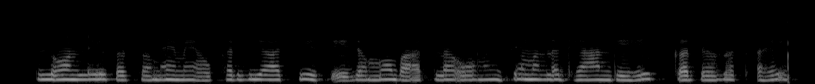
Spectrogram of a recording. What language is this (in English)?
Chhattisgarhi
